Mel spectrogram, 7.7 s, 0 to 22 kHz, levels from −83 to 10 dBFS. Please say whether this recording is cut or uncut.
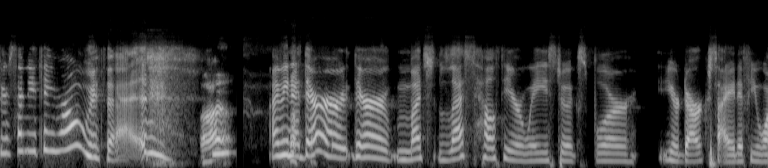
cut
